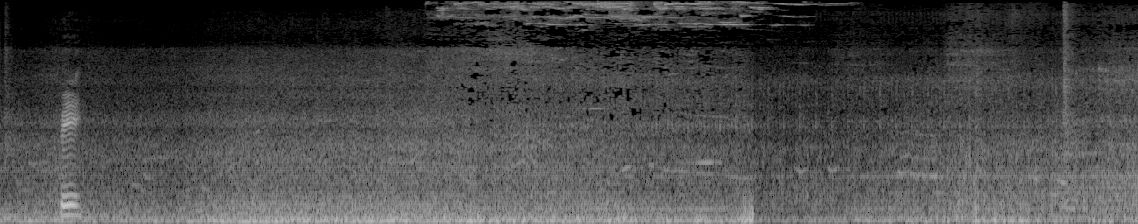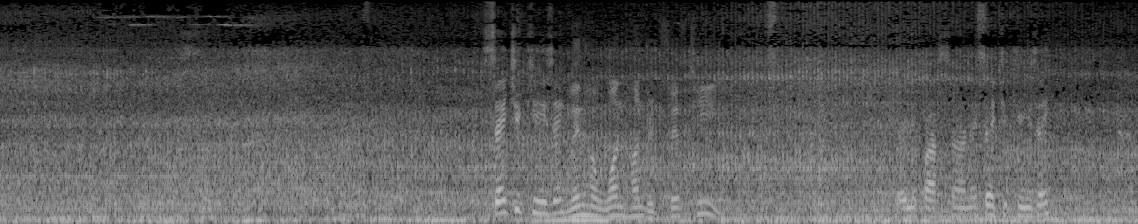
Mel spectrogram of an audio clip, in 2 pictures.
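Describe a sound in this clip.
A bus engine rumbles steadily close by.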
